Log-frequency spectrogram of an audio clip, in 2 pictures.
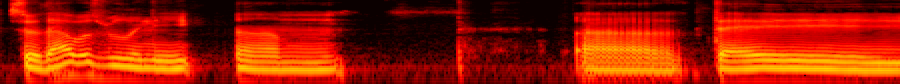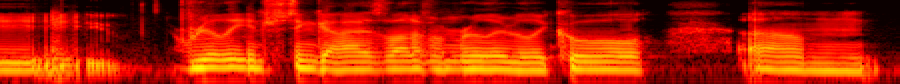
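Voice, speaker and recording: A man's creaky yet clear and resonant voice sits on the low side and moves at a slow pace. In his thirties, he's a veteran and teacher guesting on a podcast, telling stories casually with lots of laughs and fillers.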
